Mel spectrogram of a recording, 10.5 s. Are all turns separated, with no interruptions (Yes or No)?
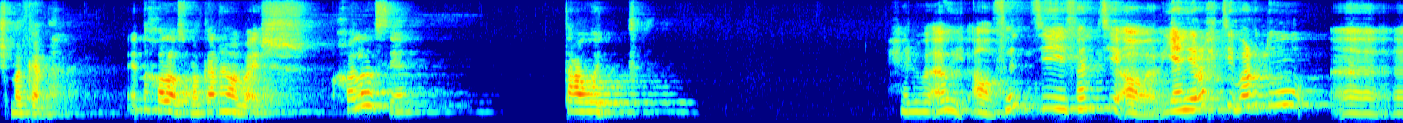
Yes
